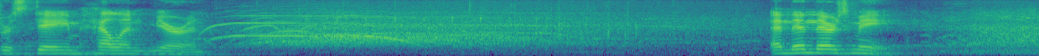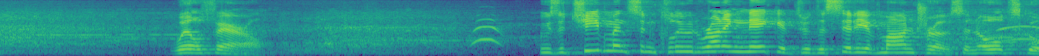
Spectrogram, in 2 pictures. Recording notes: delivered the commencement address to the University of Southern California's graduating class of 2017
